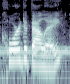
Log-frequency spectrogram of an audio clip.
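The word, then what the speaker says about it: corps de ballet: are three main ranks the core de ballet that's three words the first word core is spelled c-o-r-p-s like the word body soloists and principal dancers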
